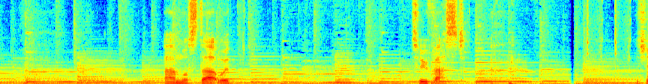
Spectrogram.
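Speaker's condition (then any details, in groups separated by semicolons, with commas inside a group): No condition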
